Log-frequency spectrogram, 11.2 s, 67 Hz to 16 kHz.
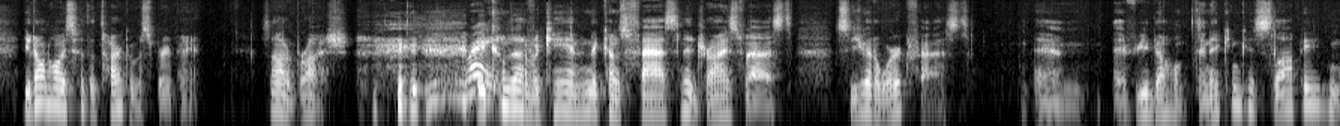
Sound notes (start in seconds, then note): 3.0 laughs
